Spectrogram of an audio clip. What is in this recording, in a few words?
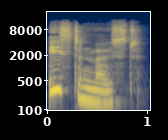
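"easternmost", British English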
